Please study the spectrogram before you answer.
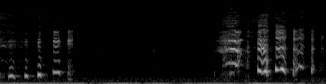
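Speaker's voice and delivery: long, high giggle; real laughing fit. Real, not acted. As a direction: dissolve into helpless laughter. Laughs at own reading habit.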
